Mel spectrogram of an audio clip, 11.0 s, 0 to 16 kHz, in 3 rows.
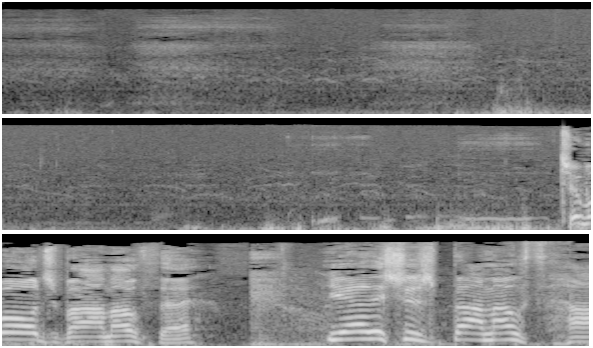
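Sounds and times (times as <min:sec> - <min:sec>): distant bird calls: 0:00.0 - 0:11.0.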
